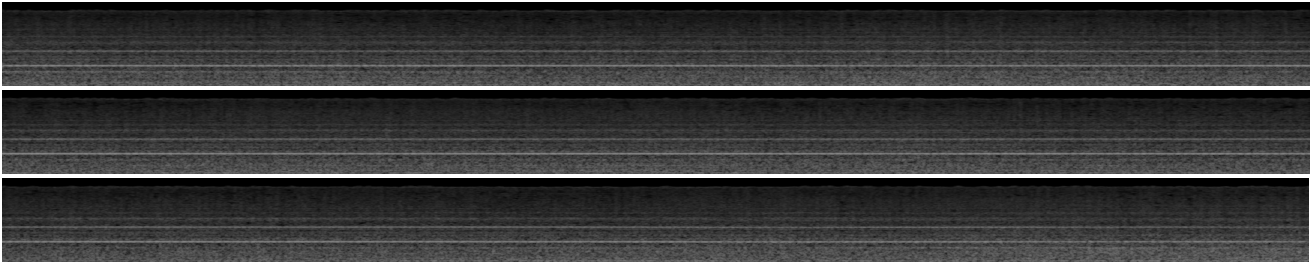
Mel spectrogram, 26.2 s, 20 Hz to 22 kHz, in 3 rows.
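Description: UH-60 Black Hawk helicopter heard from on board: a steady drone with a constant high whine.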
